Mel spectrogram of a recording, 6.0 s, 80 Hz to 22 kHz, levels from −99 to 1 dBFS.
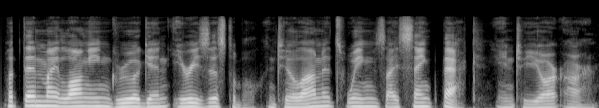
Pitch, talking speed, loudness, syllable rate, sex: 130 Hz, 170 wpm, -19 LUFS, 4.4 syllables/s, male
